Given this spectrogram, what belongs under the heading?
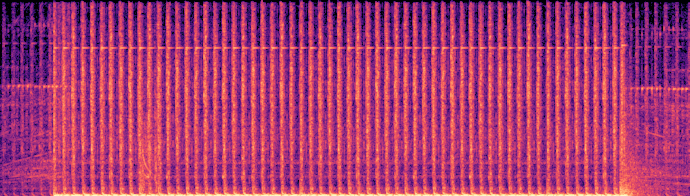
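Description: A video-game minigun fires one loud, unbroken rattling burst that lasts about six seconds, starting and stopping abruptly, with no talking.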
